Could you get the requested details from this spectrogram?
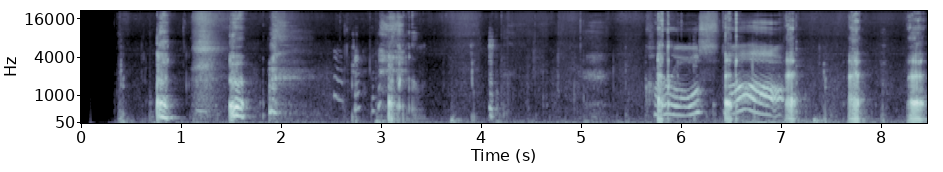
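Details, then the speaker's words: Loud, drawn-out voiced belches with rising and falling pitch, mixed with voice sounds; deliberate burping. "stop shut up stop burping this"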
